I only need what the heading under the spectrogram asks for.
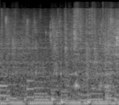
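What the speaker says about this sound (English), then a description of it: "So in this stage of cooking, the onion is frying already." Onion frying in soybean oil in a pot, a loud, steady close-up sizzle with crackling and stirring scrapes throughout, no talk.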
